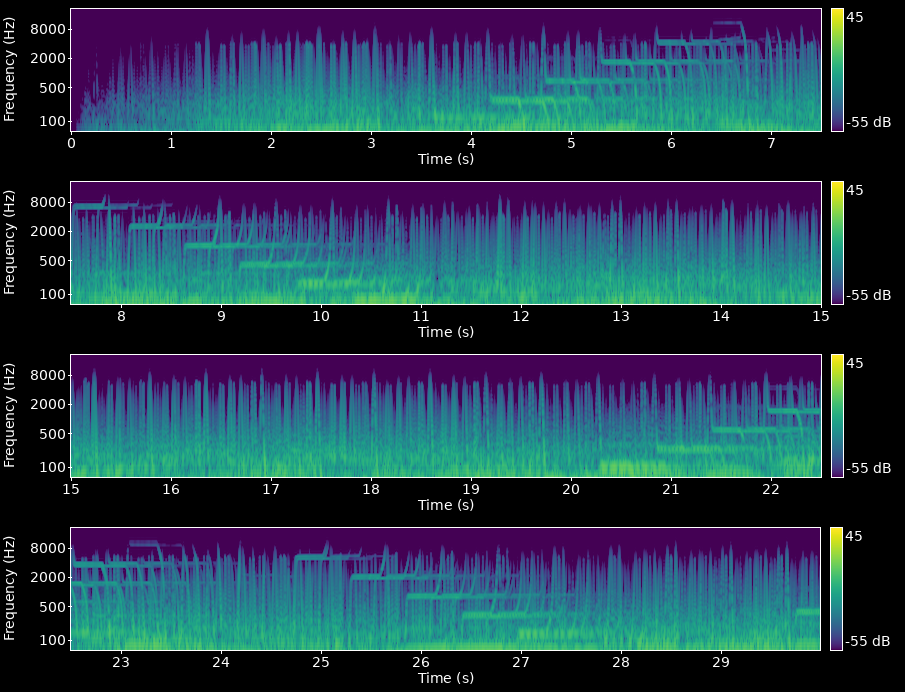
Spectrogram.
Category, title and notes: Soundscapes > Synthetic / Artificial
Deep Territory Exploration
More rhythmic lasers and otherworldly sounds, that seems to be echoes of a technologically advanced future intelligence. Beast Mode once again shows its sonic flexibility, with these perfect Sci-Fi soundscapes.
